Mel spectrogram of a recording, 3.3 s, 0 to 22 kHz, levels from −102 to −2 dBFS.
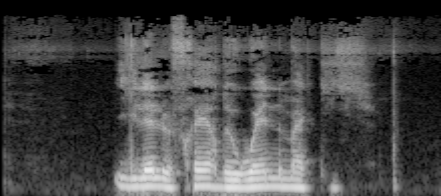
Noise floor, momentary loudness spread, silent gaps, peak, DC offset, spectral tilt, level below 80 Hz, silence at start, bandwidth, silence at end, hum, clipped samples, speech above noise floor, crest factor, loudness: -60 dBFS; 16 LU; none; -4 dBFS; under 0.1%; -6 dB/octave; -54 dBFS; 0.85 s; 16.5 kHz; 0.35 s; none; under 0.1%; 41 dB; 18 dB; -20 LUFS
